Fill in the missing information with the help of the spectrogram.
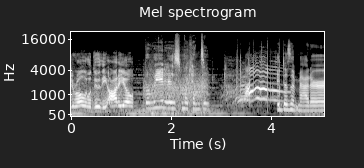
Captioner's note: all cheering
